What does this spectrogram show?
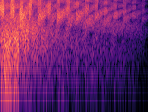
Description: exp cluster, arcade game sounds, Explosions

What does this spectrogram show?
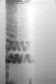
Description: sounds button, arcade game sounds

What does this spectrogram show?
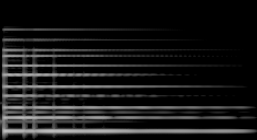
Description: Tubular Bell

